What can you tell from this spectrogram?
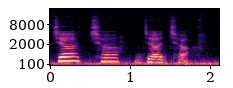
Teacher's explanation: जीभ के जो दोनों किनारे हैं ऊपर वाले हिस्से मतलब तालू को टच कर रहे हैं।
